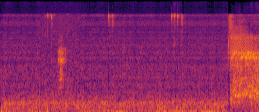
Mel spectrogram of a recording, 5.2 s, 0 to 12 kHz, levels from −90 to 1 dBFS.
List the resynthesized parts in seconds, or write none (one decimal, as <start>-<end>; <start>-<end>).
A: 0.0-0.8; 1.6-5.2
